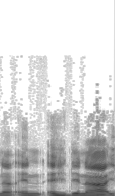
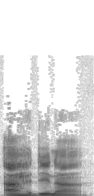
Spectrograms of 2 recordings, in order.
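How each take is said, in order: First: The first vowel is an 'i' sound. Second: The first vowel is an 'a' sound. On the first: The speaker calls it right. "In ihdina" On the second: The speaker calls it wrong. "You're putting a fatha on that hamza"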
